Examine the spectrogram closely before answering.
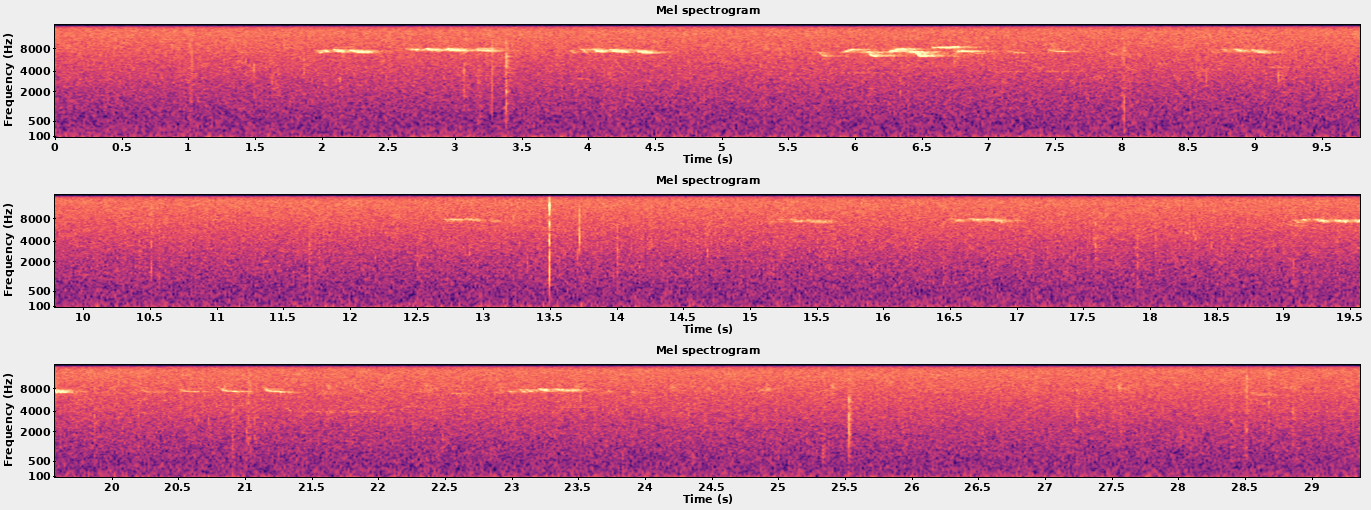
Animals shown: Golden-crowned Kinglet (Regulus satrapa), Black-and-white Warbler (Mniotilta varia)

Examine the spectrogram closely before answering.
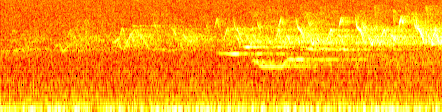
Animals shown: Ovenbird (Seiurus aurocapilla), Wood Thrush (Hylocichla mustelina)

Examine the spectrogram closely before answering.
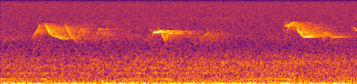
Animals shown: Blue-headed Vireo (Vireo solitarius)

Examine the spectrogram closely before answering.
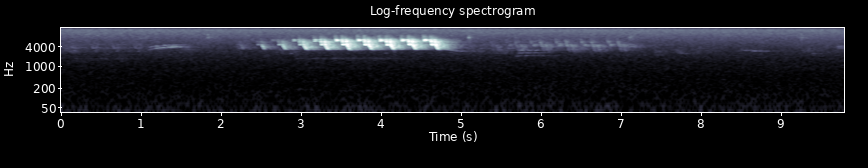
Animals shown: Ovenbird (Seiurus aurocapilla), Hermit Thrush (Catharus guttatus), Wood Thrush (Hylocichla mustelina)

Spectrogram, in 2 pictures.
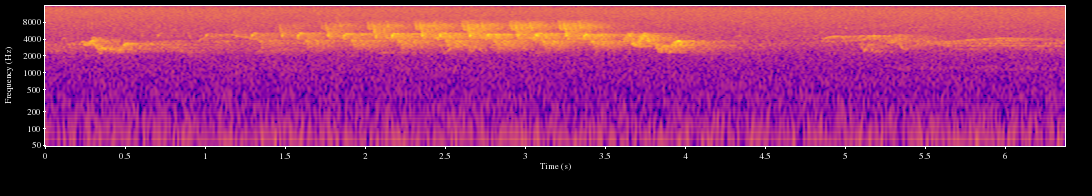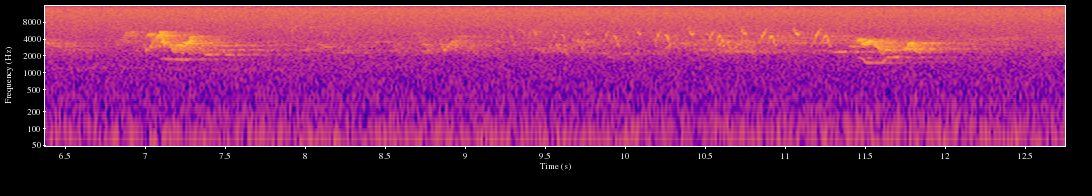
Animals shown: Red-eyed Vireo (Vireo olivaceus), Wood Thrush (Hylocichla mustelina), Veery (Catharus fuscescens), Eastern Wood-Pewee (Contopus virens), Ovenbird (Seiurus aurocapilla)

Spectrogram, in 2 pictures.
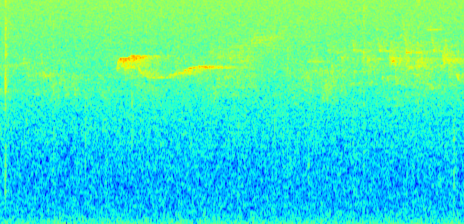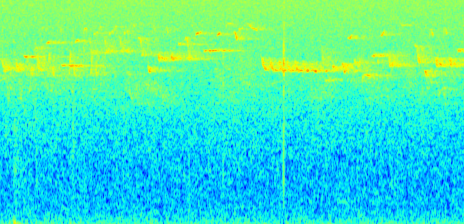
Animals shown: Red-eyed Vireo (Vireo olivaceus), Eastern Wood-Pewee (Contopus virens), Ovenbird (Seiurus aurocapilla), Winter Wren (Troglodytes hiemalis)

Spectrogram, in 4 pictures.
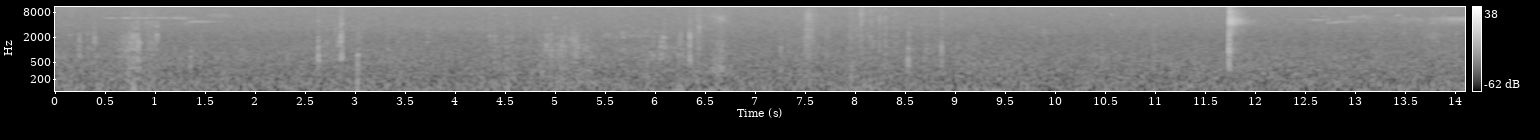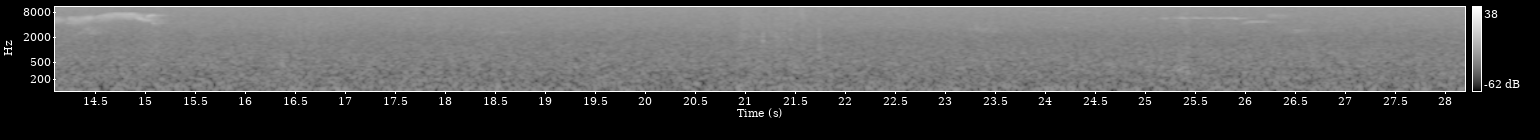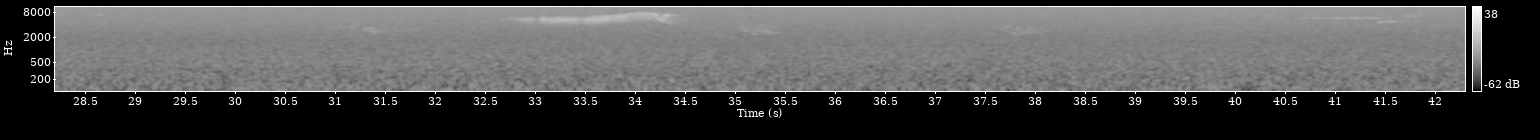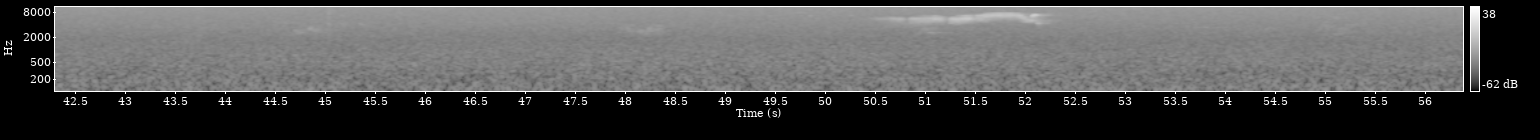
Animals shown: Northern Parula (Setophaga americana), Black-throated Green Warbler (Setophaga virens)

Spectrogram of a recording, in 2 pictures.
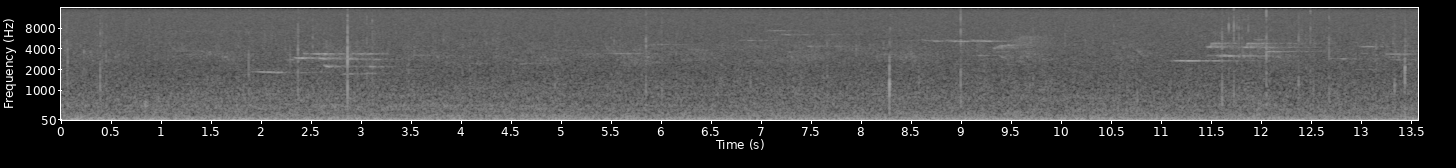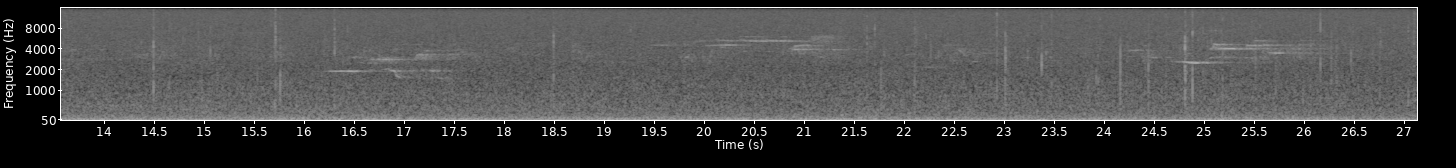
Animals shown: Hermit Thrush (Catharus guttatus), Black-throated Green Warbler (Setophaga virens)

